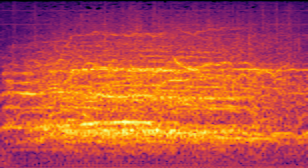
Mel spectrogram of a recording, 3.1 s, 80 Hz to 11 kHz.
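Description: Live studio audience at a 1986 NDR radio circus show in Helmstedt applauding a contestant: steady, dense clapping and crowd noise, fairly loud, sustained throughout without a break.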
